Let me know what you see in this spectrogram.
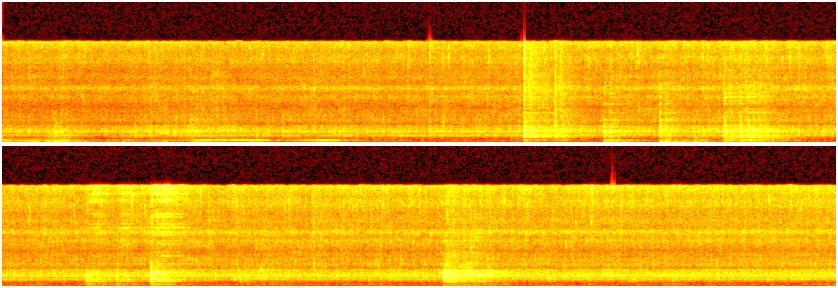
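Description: Blended spice paste sizzling steadily in hot oil in a wok, with a few sharp clicks and knocks scattered through it.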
